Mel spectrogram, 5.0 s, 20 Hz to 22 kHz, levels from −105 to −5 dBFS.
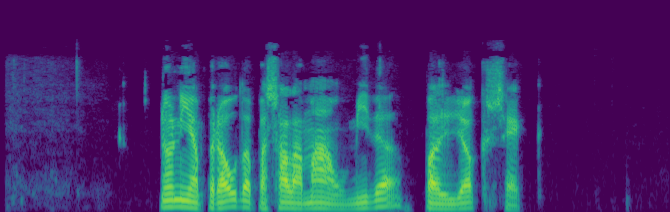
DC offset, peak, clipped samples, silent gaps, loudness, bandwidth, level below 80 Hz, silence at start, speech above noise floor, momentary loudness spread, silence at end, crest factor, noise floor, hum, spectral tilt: under 0.1%; -6 dBFS; under 0.1%; none; -25 LUFS; 9.4 kHz; -56 dBFS; 1.2 s; over 66 dB; 7 LU; 1.15 s; 22 dB; under -90 dBFS; none; -5.5 dB/octave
